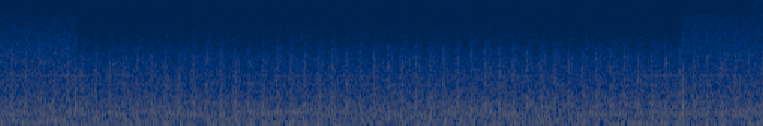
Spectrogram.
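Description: Missile fired from a Cobra helicopter in the DCS combat flight simulator, a steady dense rushing roar with low rumble that holds for several seconds without letting up.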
